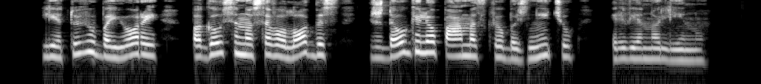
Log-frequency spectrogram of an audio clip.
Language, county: Lithuanian, Alytus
